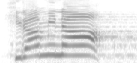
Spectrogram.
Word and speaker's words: 洸美: イターのひろみです。山水に光る美しいと書いてひろみと読みます。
